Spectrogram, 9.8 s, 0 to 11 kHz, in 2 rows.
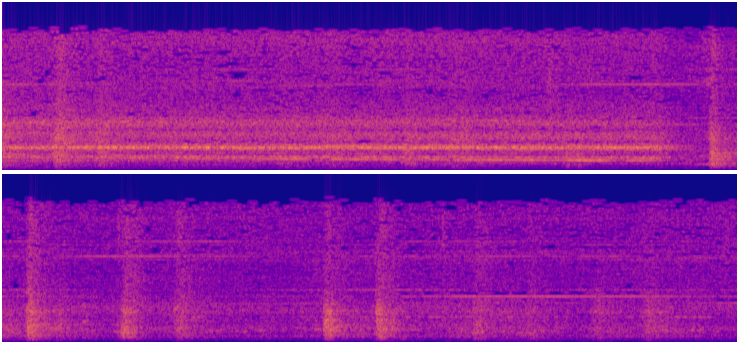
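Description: A Toei 10-300 series (third batch) commuter train runs between Shinsen-Shinjuku and Takaosanguchi, its steady electric motor whine fading after a few seconds into a rhythmic series of wheel clacks over rail joints, heard from inside.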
